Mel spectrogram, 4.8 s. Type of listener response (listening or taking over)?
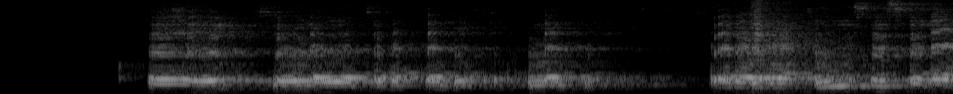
listening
